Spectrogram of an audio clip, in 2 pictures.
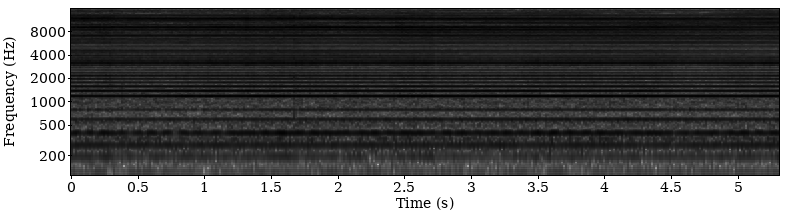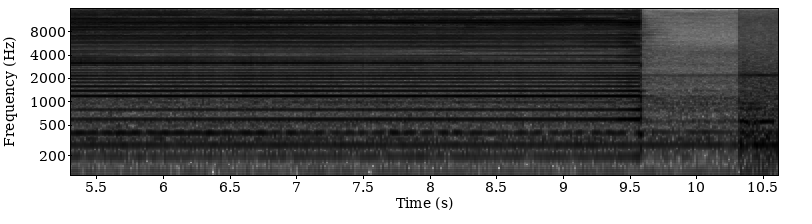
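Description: AC TIG welding arc from an Everlast Lightning MTS 275 inverter set to 200 Hz with a triangular wave, making a steady buzz pitched at the 200 Hz AC frequency. The arc cuts off suddenly near the end.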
